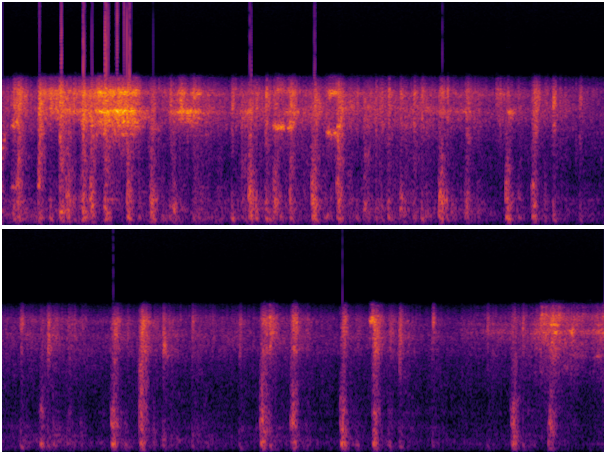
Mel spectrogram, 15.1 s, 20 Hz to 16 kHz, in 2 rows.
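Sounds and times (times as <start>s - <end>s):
train wheels clacking over rail joints: 0.0s - 15.0s
high wheel squeals: 3.4s - 4.3s.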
